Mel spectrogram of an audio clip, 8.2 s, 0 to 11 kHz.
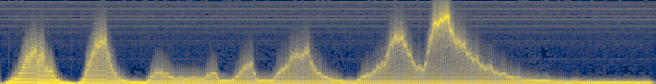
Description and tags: bassline1 langezogen
handplayed bass sounds on a korg polysix. last note on hold with modulised cutoff.
polysix, korg, bassline, synthe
